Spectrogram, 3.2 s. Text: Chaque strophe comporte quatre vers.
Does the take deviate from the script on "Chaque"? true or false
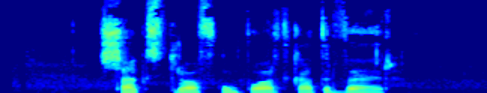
false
